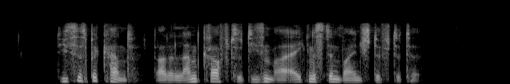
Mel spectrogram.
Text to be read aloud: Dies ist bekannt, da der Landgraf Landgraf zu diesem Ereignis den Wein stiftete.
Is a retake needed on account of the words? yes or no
yes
